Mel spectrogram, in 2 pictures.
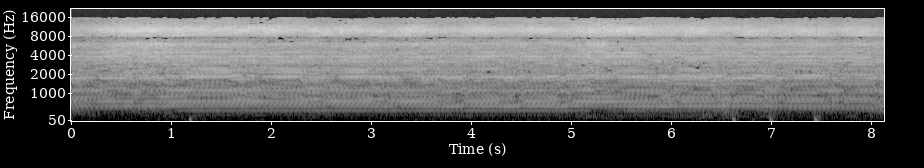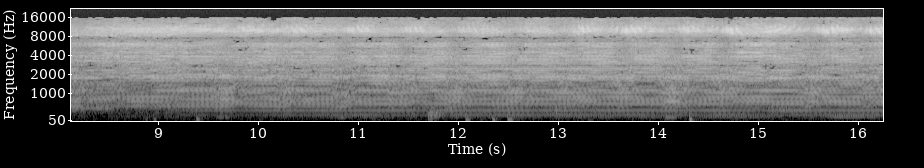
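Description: Wahl professional electric pet clippers buzzing steadily as they shave through a Persian cat's long, thick coat.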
